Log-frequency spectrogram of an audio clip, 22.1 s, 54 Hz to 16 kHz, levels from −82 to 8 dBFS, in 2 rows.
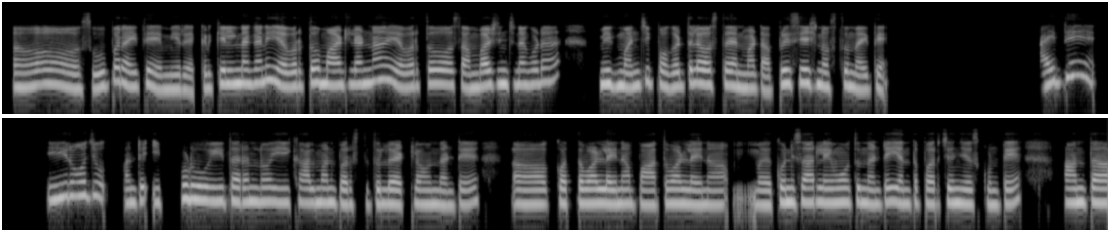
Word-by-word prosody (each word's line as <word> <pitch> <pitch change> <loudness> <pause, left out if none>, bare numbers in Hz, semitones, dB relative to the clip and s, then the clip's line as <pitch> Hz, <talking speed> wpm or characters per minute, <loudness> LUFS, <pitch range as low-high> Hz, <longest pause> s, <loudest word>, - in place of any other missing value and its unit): ఓహ్! 230 +1 0
Super 225 +7 -1
అయితే. 225 +3 0 0.2
మీరు 195 -1 -1
ఎక్కడికెళ్ళినా 250 +7 +2
గానీ, 280 +4 +3
ఎవరితో 230 +4 +1 0.2
మాట్లాడినా, 250 +4 +1 0.2
ఎవరితో 230 +4 -1 0.3
సంభాషించినా 240 +3 +1
గూడా, 270 +3 -1 0.5
మీకు 250 -3 +4
మంచి 230 +5 -1
పొగడ్తలే 230 +3 +2
వస్తాయన్నమాట. 220 -3 0
అప్రిసియేషన్ 250 +3 +2
వస్తుందయితే. 200 -3 -2 1.6
అయితే, 270 +9 0 0.9
ఈరోజు 305 +1 +1 0.3
అంటే 225 +2 0 0.2
ఇప్పుడు 260 +5 +1 0.2
ఈ - - +1
తరంలో 230 0 +2
ఈ - - -1
కాలమాన 225 0 0
పరిస్థితుల్లో 210 +1 -1
ఎట్లా 210 +2 -5
ఉందంటే, 200 0 -2 0.5
ఆహ్, 205 0 0
కొత్తవాళ్ళైనా, 215 -1 +2
పాతవాళ్లైన, 205 0 0 0.3
హ్మ్. 200 -1 -3
కొన్నిసార్లేమవుతుందంటే, 225 -1 +1
ఎంత 210 +1 -4
పరిచయం 210 +2 +1
చేసుకుంటే 205 0 -3 0.6
అంత 225 0 +2
225 Hz, 100 wpm, -23 LUFS, 210-245 Hz, 1.6 s, మీకు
